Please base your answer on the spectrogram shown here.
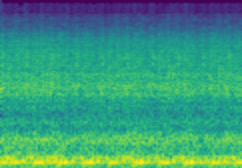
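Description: A T-bucket hot rod engine idles slightly high, a loud, close, steady low rumble with a constant throbbing pulse and no voices.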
